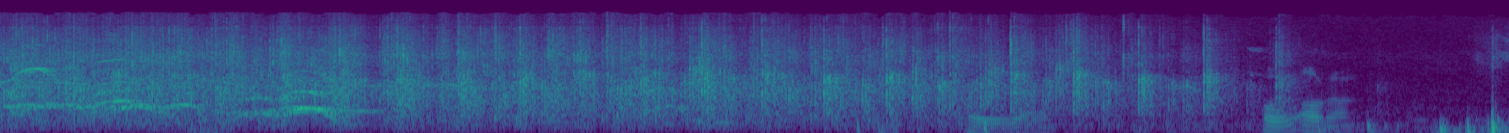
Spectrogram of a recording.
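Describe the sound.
An audience claps and cheers loudly for several seconds as a person comes up to share, a dense wash of applause with a few whoops, before it thins out and a voice begins speaking at the end.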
